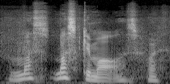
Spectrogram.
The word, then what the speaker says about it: muscimol: Muscimol is how he pronounced it.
